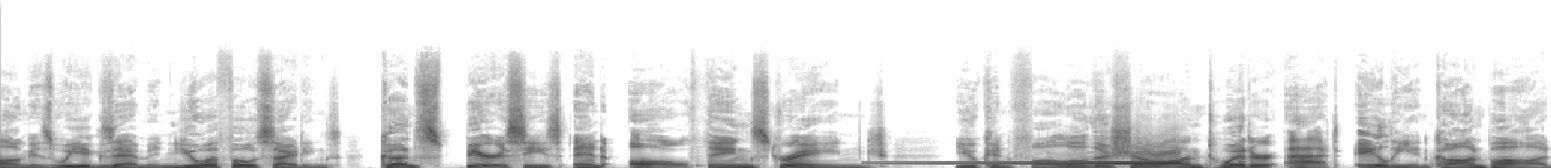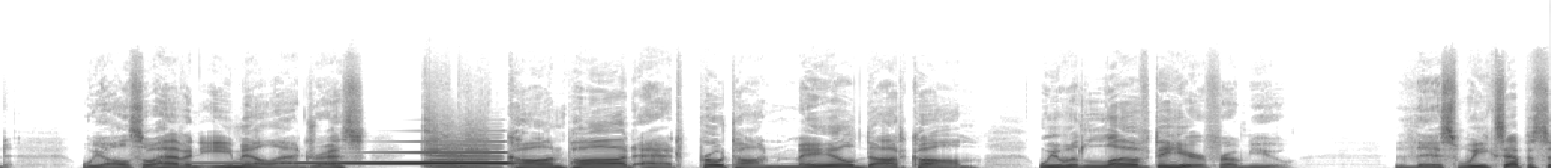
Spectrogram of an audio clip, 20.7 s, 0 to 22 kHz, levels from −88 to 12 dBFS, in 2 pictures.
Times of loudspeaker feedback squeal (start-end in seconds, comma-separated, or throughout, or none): 5.75-7.96, 11.40-13.89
